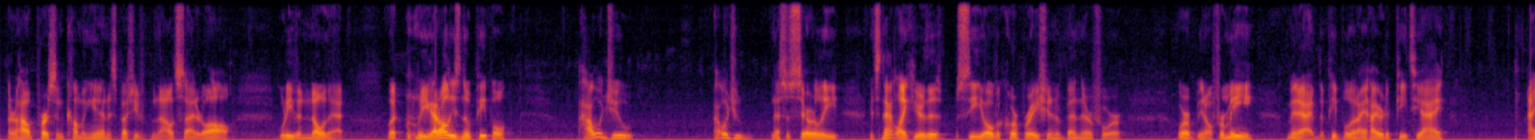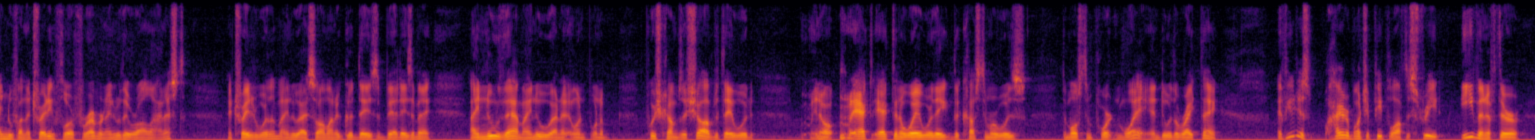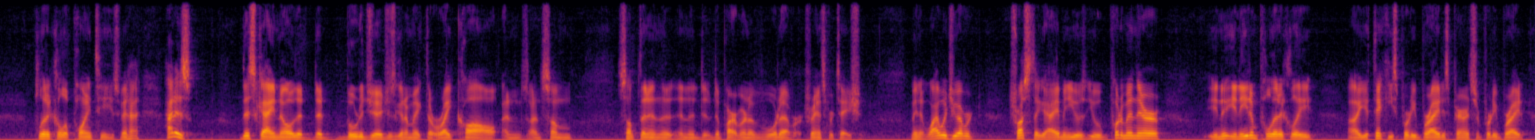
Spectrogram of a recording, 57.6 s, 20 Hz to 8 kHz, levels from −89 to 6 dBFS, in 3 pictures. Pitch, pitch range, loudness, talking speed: 105 Hz, 95-115 Hz, -23 LUFS, 220 wpm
